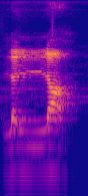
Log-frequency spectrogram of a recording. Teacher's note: ਜੀਭ ਇਕੱਠੀ ਹੋ ਜਾਂਦੀ ਆ, ਪਾਸਿਆਂ ਥਾਣੀ ਆਵਾਜ਼ ਨਿਕਲ ਆਉਂਦੀ ਆ। ਇਹਨਾਂ ਧੁਨੀਆਂ ਦੇ ਉਚਾਰਨ ਸਮੇਂ ਜੀਭ ਦੀ ਨੋਕ ਦੰਦ ਪਠਾਰ ਨਾਲ ਸਪਰਸ਼ ਕਰਕੇ ਹਵਾ ਨੂੰ ਰੋਕਦੀ ਹੈ, ਪਰ ਸਾਹ ਦੀ ਹਵਾ ਜੀਭ ਦੇ ਦੋਹਾਂ ਪਾਸਿਆਂ ਵਾਲੇ ਖੱਪੇ ਹੁੰਦੇ ਖਾਲੀ ਥਾਂ ਵਿੱਚੋਂ ਬਾਹਰ ਨਿਕਲ ਜਾਂਦੀ ਹੈ। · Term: ਪਾਸੇਦਾਰ ਵਿਅੰਜਨ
